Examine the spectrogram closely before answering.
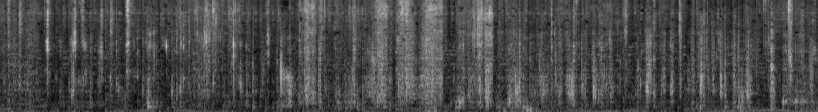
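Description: A young man chews and slurps food loudly and close up.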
